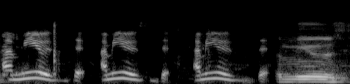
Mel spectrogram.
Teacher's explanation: it sounds like a D because this is a buzzing.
